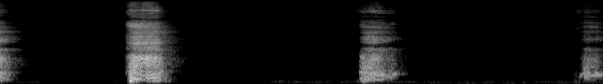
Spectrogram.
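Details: Dog coughing, recorded for its veterinarian: three separate harsh, forceful coughs with silence between them.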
